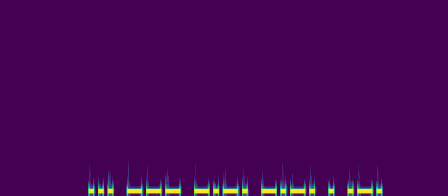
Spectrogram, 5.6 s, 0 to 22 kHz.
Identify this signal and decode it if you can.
Morse code, heard as a keyed tone, about 20 wpm, 700 Hz. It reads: SOCCER
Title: Build A Word - 2 Letters At A Time - 6-Letter Words - 20wpm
